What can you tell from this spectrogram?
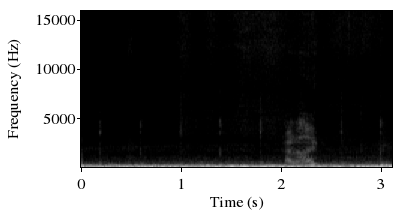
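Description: Steady, heavy low road rumble fills the inside of a moving car, continuous, with a brief higher vocal sound rising over it near the end.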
